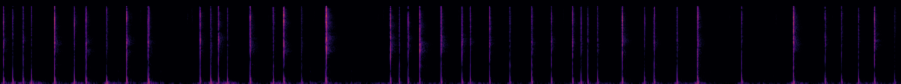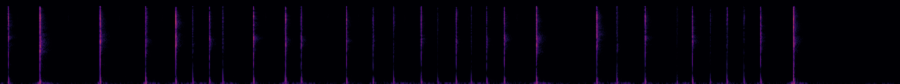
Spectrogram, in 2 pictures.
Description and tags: Chest Drum
A recording of my boyfriend slapping a tune on his chest like drums.
beat, chest, drum, smack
